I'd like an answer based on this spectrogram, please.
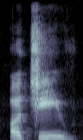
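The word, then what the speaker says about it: achieve: ए को हमने अ पढ़ा, ठीक है, CH को च पढ़ा जाता है। तो ये भी आपको ध्यान रखना है, ए को अ, CH को च। तो च में ईव जुड़ गया तो चीव बन गया। तो पूरी स्पेलिंग हमारी क्या बन जाती है, अ, फिर है चीव, अचीव।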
